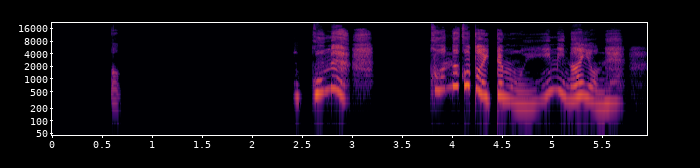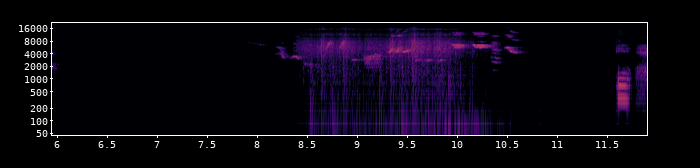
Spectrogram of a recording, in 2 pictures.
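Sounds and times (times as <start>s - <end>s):
speech: 2.6s - 6.0s, 11.6s - 11.8s
bird chirping: 8.2s - 10.7s
bird wings flapping: 8.4s - 10.6s.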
